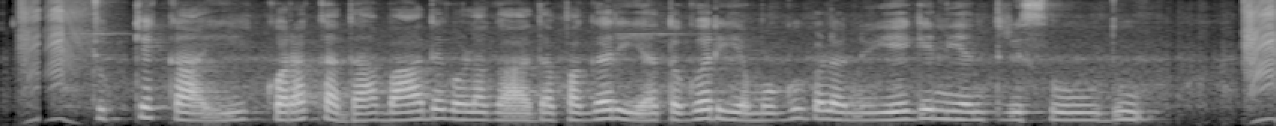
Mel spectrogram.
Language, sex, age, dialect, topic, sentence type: Kannada, female, 31-35, Coastal/Dakshin, agriculture, question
